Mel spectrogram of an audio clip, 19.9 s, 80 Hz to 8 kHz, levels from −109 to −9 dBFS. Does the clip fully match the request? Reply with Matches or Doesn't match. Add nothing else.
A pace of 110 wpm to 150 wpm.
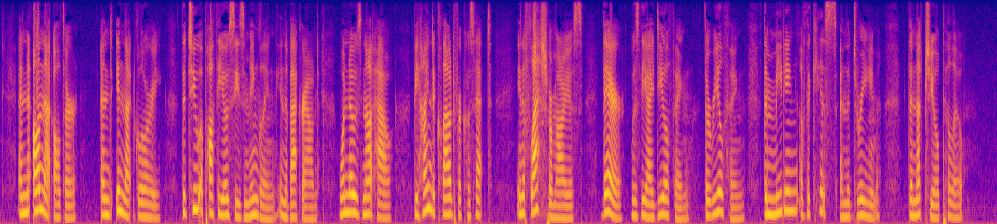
Matches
